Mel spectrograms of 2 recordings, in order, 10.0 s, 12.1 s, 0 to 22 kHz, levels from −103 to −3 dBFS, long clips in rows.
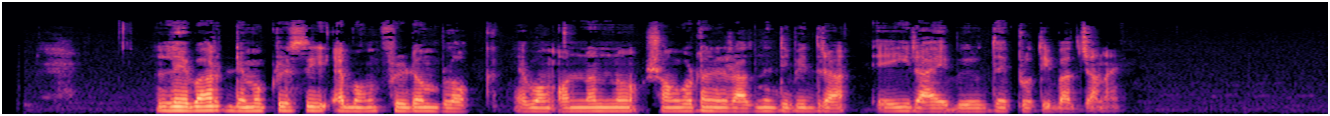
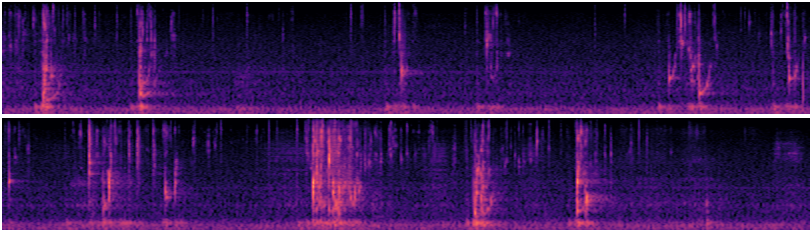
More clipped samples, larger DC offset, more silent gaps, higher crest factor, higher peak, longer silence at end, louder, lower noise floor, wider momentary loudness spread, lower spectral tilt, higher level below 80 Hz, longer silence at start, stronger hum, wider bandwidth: neither; neither; neither; second, 22 dB vs 40 dB; about the same, -4 dBFS vs -4 dBFS; first, 1.6 s vs 0.1 s; first, -25 LUFS vs -38 LUFS; first, -74 dBFS vs -64 dBFS; second, 12 LU vs 28 LU; first, -6 dB/octave vs -1 dB/octave; second, -74 dBFS vs -68 dBFS; first, 1.15 s vs 0 s; neither; second, 10.5 kHz vs over 20 kHz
